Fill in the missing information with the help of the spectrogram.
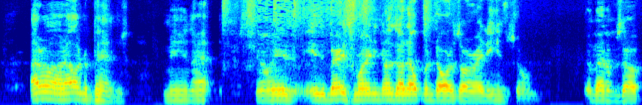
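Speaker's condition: Cerebral palsy; uses wheelchair for mobility

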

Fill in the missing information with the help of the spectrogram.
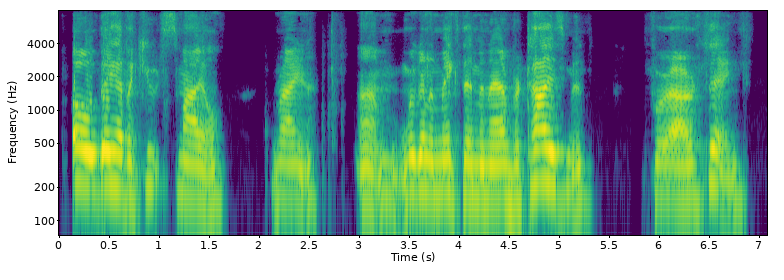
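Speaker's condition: Cerebral palsy; born in Bridgeport

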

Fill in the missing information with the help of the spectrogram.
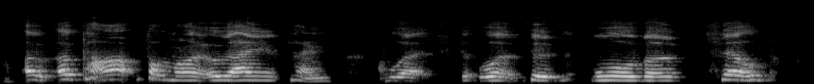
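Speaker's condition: Cerebral palsy; cerebral palsy since birth, manual wheelchair

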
